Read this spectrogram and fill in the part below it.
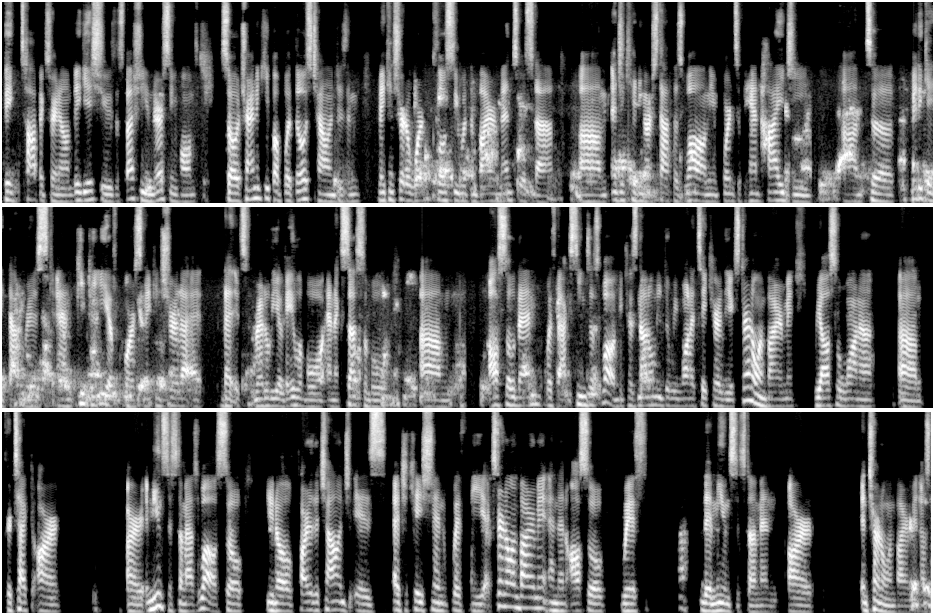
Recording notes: Live from the 2023 BAPIC tradeshow in Tampa, Florida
